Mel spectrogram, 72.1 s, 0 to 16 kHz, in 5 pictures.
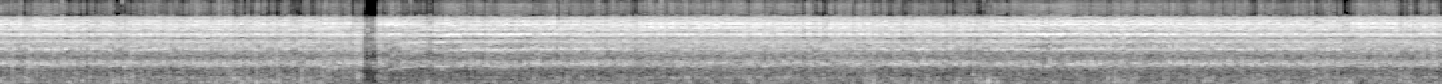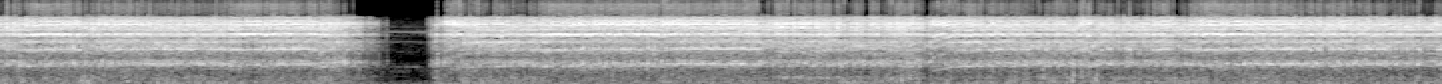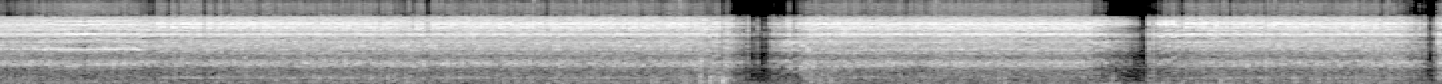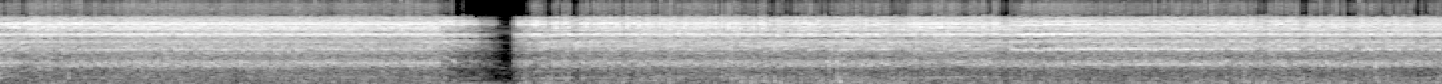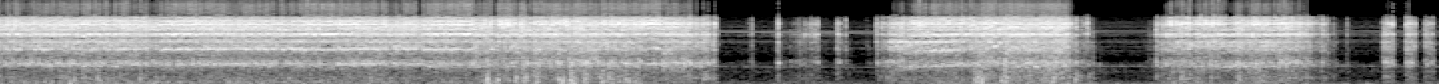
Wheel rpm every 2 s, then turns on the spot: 230, 190, 200, 220, 230, 220, 230, 230, 190, 110, 210, 210, 220, 230, 230, 210, 210, 200, 140, 190, 150, 140, 210, 180, 140, 220, 230, 230, 230, 230, 230, 220, 60, 140, 110, 60.
none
